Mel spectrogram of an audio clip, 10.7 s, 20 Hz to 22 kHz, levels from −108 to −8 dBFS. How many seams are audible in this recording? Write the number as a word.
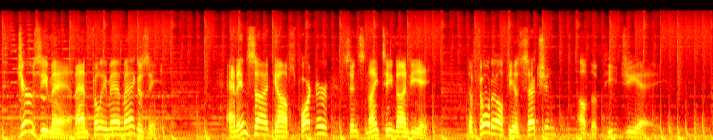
one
